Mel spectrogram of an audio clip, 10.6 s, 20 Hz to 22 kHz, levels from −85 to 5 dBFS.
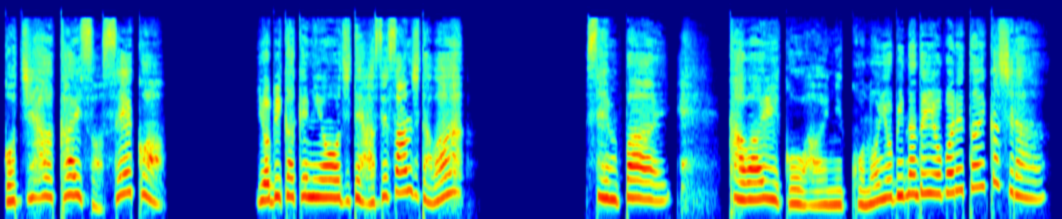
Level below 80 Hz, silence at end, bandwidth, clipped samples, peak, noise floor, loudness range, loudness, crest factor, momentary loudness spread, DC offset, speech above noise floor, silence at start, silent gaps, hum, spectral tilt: -62 dBFS; 0.2 s; 16.5 kHz; under 0.1%; 0 dBFS; under -90 dBFS; 2 LU; -14 LUFS; 16 dB; 9 LU; under 0.1%; over 76 dB; 0.05 s; 1.68-2.54 s, 4.82-5.83 s, 7.24-7.29 s; none; -3 dB/octave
